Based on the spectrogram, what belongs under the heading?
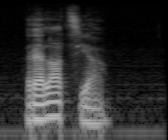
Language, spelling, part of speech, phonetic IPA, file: Polish, relacja, noun, [rɛˈlat͡sʲja], Pl-relacja.ogg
